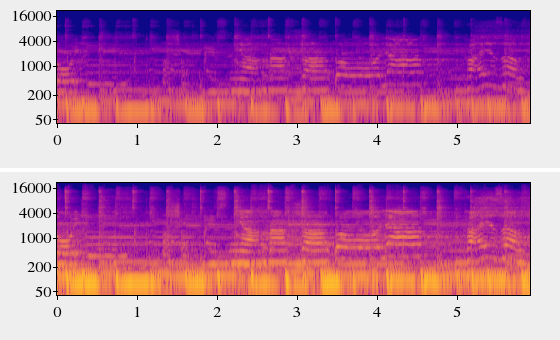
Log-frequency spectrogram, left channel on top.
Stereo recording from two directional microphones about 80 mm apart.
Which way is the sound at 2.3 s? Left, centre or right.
Right.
